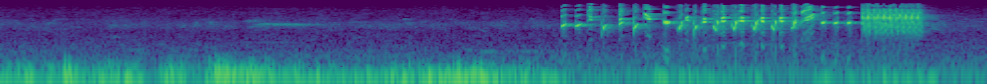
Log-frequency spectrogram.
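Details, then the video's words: A wild-caught European goldfinch sings after a stretch of low background rumble: fast, liquid twittering notes repeated rapidly, closing with a harsh buzzy note. "أسمع وركز على المقنين الخلوي كيف يغرد"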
